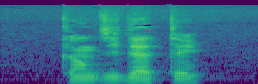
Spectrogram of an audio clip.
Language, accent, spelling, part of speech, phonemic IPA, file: French, France, candidater, verb, /kɑ̃.di.da.te/, LL-Q150 (fra)-candidater.wav
- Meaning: to put oneself forward as a candidate, to stand as a candidate, to apply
